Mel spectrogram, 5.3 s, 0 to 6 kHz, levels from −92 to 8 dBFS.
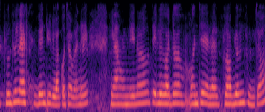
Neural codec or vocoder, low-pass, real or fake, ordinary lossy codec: codec, 24 kHz, 1.5 kbps, HILCodec; 5.4 kHz; fake; Opus, 64 kbps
